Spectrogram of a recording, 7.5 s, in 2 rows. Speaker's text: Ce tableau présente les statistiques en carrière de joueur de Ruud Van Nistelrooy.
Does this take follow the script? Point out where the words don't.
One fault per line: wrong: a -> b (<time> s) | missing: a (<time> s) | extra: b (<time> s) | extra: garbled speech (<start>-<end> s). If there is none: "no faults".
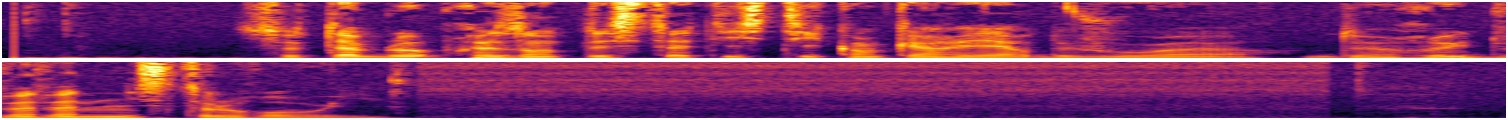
extra: Van (3.9 s)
